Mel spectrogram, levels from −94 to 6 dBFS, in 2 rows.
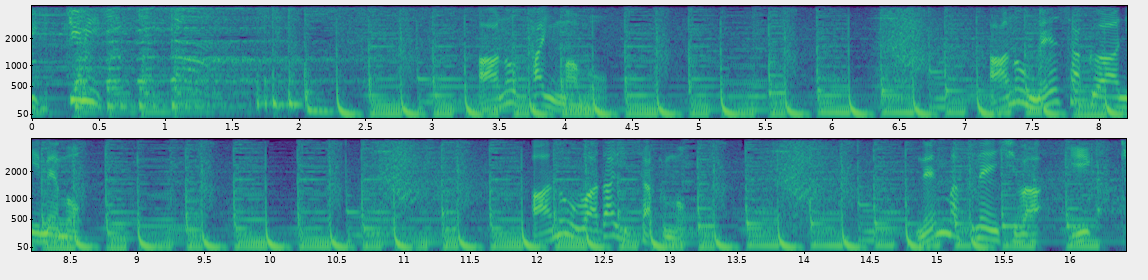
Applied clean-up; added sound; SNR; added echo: none; none; none; none.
